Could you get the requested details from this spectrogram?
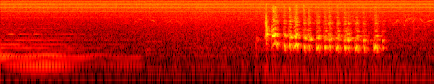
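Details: A wild turkey gobbler in Missouri gives its rattling challenge, a loud, rapid rattling gobble lasting about a second, preceded by low humming background tones.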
